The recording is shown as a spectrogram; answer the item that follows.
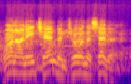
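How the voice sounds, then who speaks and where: A businesslike police inspector, played by a man, speaks directly in a slightly high voice. It is a 1940s radio drama, with a crowd murmuring behind him. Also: a little fast, lo-fi sound, natural voice. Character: brisk male police inspector. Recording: old radio recording with crowd.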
